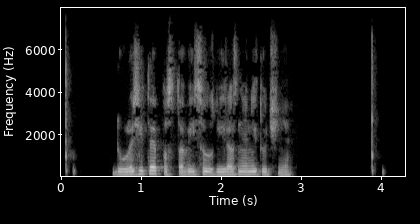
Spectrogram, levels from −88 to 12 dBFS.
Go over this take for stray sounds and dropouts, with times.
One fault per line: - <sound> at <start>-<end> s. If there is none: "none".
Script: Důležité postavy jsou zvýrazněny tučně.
none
